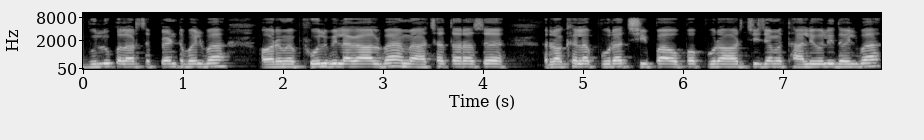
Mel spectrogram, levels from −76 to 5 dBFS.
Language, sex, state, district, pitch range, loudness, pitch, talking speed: Bhojpuri, male, Bihar, Muzaffarpur, 160-170 Hz, -14 LUFS, 170 Hz, 195 wpm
